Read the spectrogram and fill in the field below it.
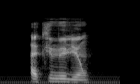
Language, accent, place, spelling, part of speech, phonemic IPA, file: French, France, Lyon, accumulions, verb, /a.ky.my.ljɔ̃/, LL-Q150 (fra)-accumulions.wav
- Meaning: inflection of accumuler: 1. first-person plural imperfect indicative 2. first-person plural present subjunctive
